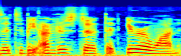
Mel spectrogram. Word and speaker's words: Erewhon: to be understood that iroan is pronounced as a word of three syllables all short thus e rean preface to the second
